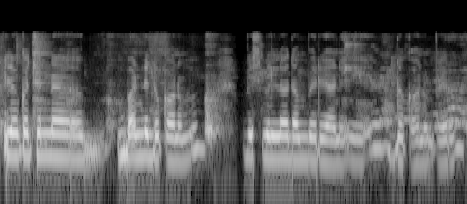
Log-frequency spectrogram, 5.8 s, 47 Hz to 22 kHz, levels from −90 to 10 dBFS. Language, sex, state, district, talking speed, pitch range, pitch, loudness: Telugu, male, Andhra Pradesh, Krishna, 105 wpm, 175-205 Hz, 190 Hz, -16 LUFS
